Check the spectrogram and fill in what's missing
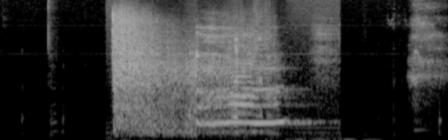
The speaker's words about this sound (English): Fucking horse.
